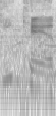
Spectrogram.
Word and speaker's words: pecan: How do you say that word? Pecan. Pecan is what you say, Bob. Peacon.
